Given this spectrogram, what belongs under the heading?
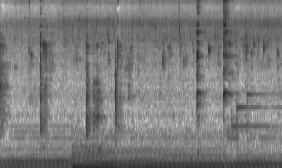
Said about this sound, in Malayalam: വറ്റമുളകും കൂടെ ഇട്ട് കടുക് പൊട്ടിച്ച് വയ്ക്കാം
